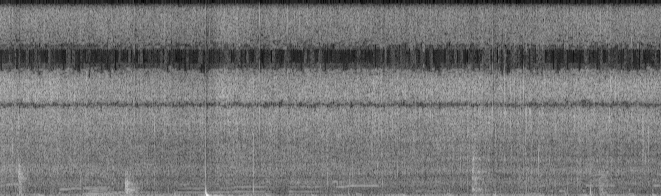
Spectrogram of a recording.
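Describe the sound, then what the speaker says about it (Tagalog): Garlic, onion and tomato sizzling in a hot pan for an ampalaya dish, a steady close crackle with occasional stirring scrapes and one sharp clink of a utensil. "ginigisa ko na po ang ating bawang, ang ating sibuyas, at ang ating kamatis"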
